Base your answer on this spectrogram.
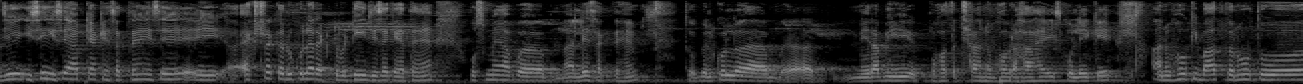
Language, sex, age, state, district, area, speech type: Hindi, male, 30-45, Uttar Pradesh, Bhadohi, urban, spontaneous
